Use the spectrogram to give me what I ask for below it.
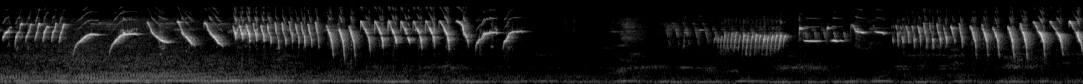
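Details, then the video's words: Spanish Timbrado canary song used for training: fast trills of sweeping notes, a short silent pause midway, then a buzzy roll, clipped metallic notes and another rapid rattling trill. "Canary's Most Powerful Song For Training"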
